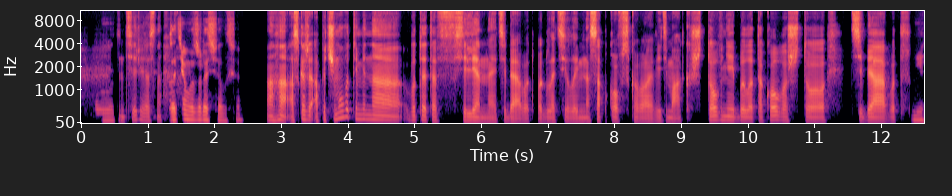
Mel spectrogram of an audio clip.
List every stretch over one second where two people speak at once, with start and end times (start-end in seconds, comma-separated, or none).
none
